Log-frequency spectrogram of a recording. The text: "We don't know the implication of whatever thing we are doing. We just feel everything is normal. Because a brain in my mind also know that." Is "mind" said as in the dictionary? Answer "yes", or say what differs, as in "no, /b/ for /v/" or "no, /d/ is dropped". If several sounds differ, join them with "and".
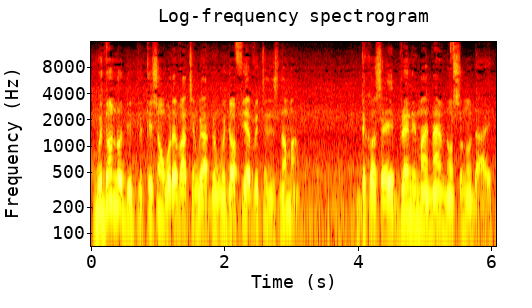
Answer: no, /d/ is dropped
